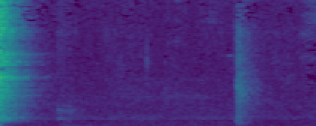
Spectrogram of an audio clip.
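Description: A single sharp clack of a hard kitchen object knocking on the countertop at the very start, dying away quickly. After it comes near-quiet room tone with a faint soft rustle a little past halfway.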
